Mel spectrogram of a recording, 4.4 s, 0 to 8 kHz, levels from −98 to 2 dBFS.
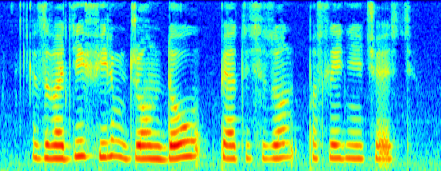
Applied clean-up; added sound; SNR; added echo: none; none; none; none.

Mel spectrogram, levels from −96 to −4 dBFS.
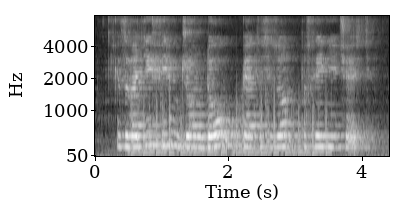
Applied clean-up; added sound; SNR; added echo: none; Strum; 12 dB; reverberation time 0.9 s.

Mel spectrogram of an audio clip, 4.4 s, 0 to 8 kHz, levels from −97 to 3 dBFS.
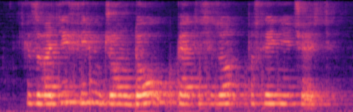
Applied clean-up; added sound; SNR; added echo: neural separator model SepFormer DNS4.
